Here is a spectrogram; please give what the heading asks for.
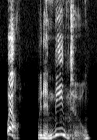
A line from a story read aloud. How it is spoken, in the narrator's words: Moggins said, his tone friendly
